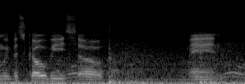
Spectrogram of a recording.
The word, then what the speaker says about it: Vescovi: Back home, it would be Vescovi, like the accent would be on the first E instead of the O, like people say here.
